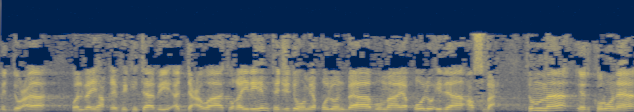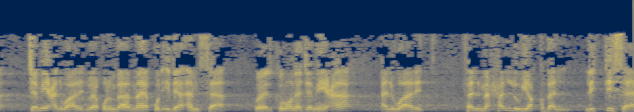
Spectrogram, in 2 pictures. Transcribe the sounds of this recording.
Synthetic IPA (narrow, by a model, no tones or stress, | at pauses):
bad̪ːʊʕaːʔ | wɪlbajhɑqifiːkɪt̪aːbad̪ːaʕawaːt̪wɪɣajɾɪhɪmt̪ad͡ʒɪd̪ʊhʊmjɑquːluːnbaːbmaːjɑquːlʔɪðaːʔɑsˤbɑħ | θʊmːajaðkʊɾuːna | d͡ʒamiːʕalwaːɾɪd̪wajɑquːluːnbaːbmaːjɑquːlʔɪðaːʔamsaː | wajaðkʊɾuːnad͡ʒamiːʕa | ʔalwaːɾɪd̪ | falmaħalːjɑqbalː | ɪt̪ːɪsaː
